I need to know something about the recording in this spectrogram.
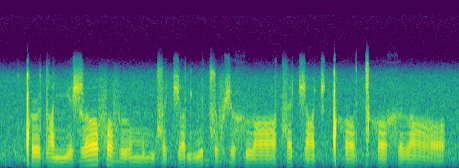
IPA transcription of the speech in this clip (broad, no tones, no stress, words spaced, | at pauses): ǃə˞dɑnʲɛʒlʌː fʌvɹʊm umd͡zʌt͡ʃʌdmi d͡zʊvʒə˞xɹɑːt͡sæ t͡ʃɑːt͡ʃǃʰʌːǀʰʌxə lɑː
